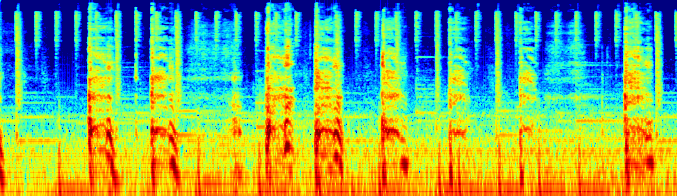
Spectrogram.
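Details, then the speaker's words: Adult gives a run of harsh, repeated coughs and throat clearing right after taking a hit of smoke, with music behind; coughing after smoke inhalation. "Mind you, I was coughing for two to t"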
